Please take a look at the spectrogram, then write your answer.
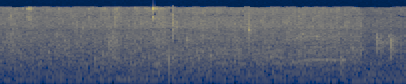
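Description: Chicken kandi kebabs fry in hot oil with a steady, dense sizzle and crackle, moderately loud and continuous throughout, with no talking.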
